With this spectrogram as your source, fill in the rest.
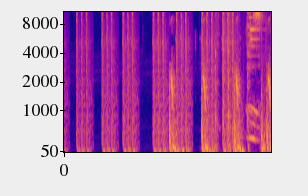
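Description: Shotgun fire in a flash video game, a rapid series of loud synthetic blasts in quick bursts with brief gaps, followed by a few game sound effects.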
